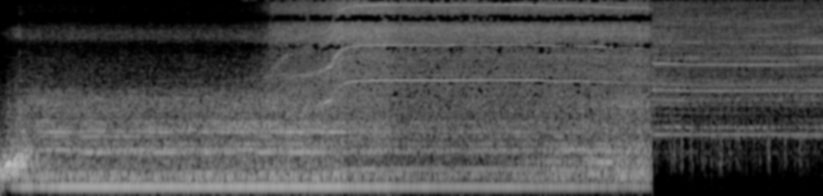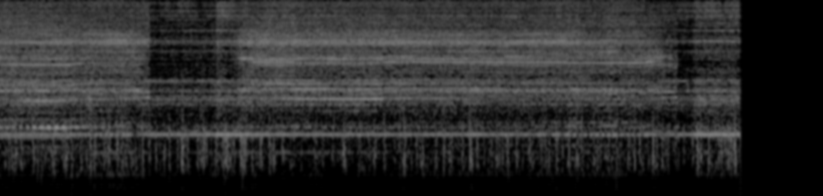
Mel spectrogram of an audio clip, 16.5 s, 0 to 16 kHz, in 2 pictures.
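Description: Central Machinery 8x12 bench-top lathe running while a cutter shapes a spinning wooden dowel into a row of beads. There is a steady machine hum with a whine that rises in pitch about three seconds in. The sound changes abruptly about six seconds in to a quieter, steadier run, and stops suddenly just before the end.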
